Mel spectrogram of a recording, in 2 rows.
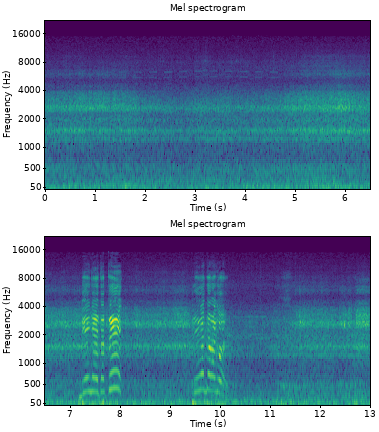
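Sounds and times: airflow rushing over microphone: 0:00.0 - 0:13.0.

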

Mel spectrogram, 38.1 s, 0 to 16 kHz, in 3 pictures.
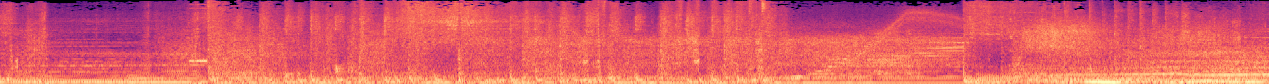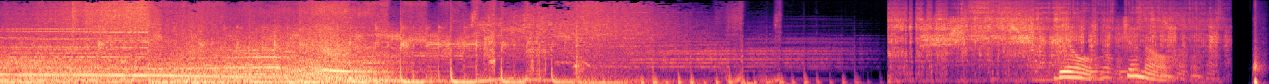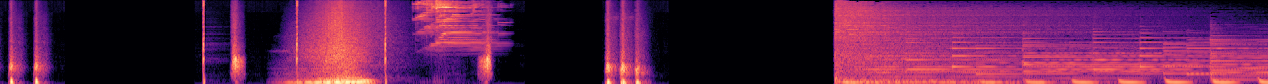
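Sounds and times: music: 0:00.0 - 0:21.5, 0:33.8 - 0:38.0
motorcycle engine: 0:09.6 - 0:17.0.

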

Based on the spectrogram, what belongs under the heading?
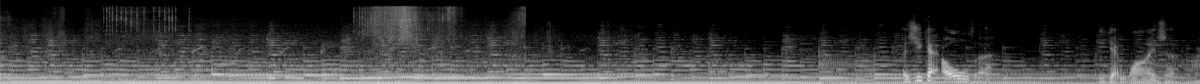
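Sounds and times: music with sustained chords: 0:00.0 - 0:12.0.

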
